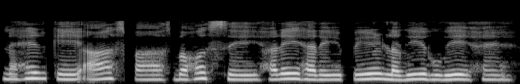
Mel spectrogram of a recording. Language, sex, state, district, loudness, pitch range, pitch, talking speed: Hindi, female, Uttar Pradesh, Lucknow, -15 LUFS, 220-245 Hz, 230 Hz, 125 wpm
